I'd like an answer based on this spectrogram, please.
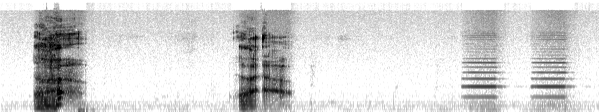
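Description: Two loud, throaty belches, then two short steady tones like a beep or instrument note; quiet room.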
